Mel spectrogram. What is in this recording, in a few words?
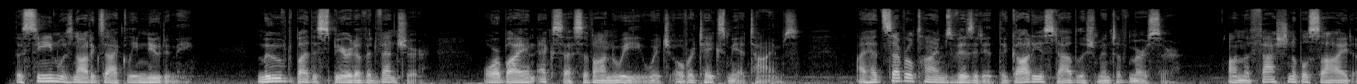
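drama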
